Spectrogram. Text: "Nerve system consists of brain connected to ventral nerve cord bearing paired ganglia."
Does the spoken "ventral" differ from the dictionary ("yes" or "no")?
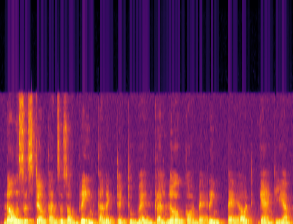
no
